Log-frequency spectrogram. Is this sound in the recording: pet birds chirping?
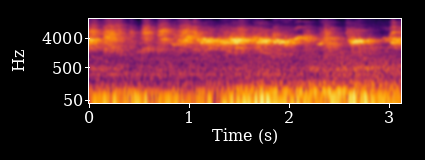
yes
